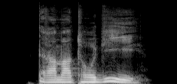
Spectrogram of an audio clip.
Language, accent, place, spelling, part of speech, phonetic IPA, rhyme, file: German, Germany, Berlin, Dramaturgie, noun, [ˌdʁamatʊʁˈɡiː], -iː, De-Dramaturgie.ogg
- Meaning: dramaturgy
